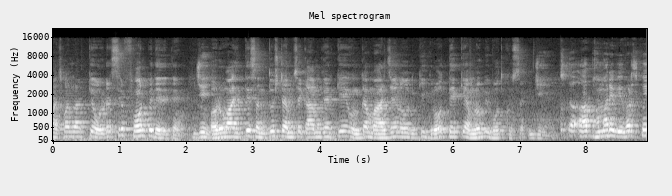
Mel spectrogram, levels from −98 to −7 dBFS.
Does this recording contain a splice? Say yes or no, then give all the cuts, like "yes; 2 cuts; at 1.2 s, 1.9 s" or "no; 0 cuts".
no; 0 cuts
